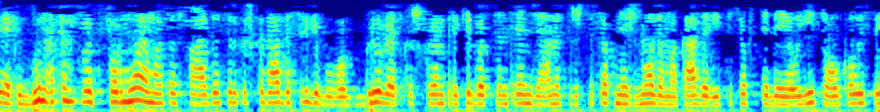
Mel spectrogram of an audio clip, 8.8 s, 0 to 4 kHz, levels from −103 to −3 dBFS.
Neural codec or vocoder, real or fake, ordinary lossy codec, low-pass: none; real; MP3, 16 kbps; 3.6 kHz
